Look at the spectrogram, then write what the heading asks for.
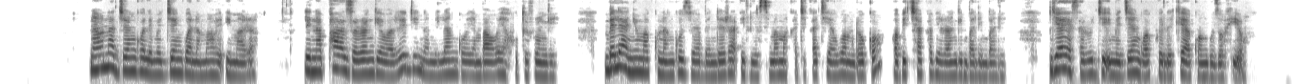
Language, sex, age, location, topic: Swahili, female, 18-24, Nakuru, education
